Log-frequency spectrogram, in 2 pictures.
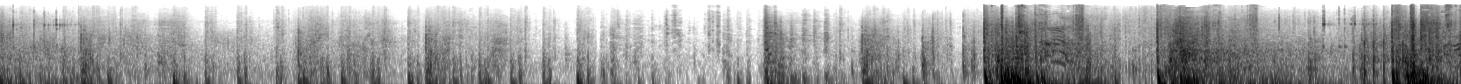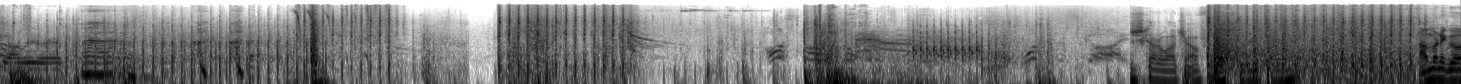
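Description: Gunshots fire in quick bursts.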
